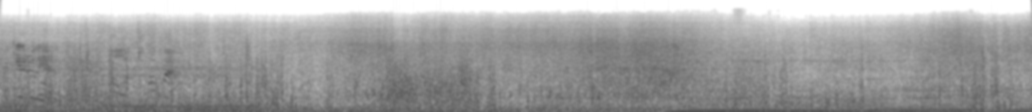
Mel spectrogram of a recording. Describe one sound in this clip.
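Wind buffets the microphone outdoors.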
